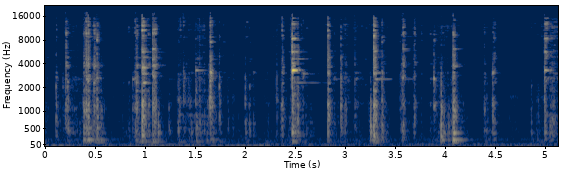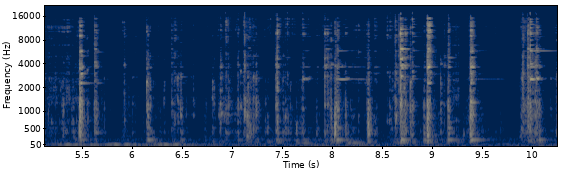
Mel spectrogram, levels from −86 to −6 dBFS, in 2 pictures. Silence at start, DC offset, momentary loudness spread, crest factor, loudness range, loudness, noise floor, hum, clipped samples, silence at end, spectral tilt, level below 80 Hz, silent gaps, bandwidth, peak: 0.2 s; under 0.1%; 20 LU; 32 dB; 12 LU; -32 LUFS; -62 dBFS; none; under 0.1%; 0.15 s; 1 dB/octave; -70 dBFS; none; 17.5 kHz; -6 dBFS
